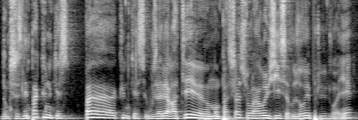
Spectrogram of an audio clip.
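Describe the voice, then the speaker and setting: Dark-voiced man with a Marseille accent. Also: on the high side, fairly quick. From Marseille, France. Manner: conversational, asides to the audience. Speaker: conference speaker. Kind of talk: conference talk. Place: conference hall.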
